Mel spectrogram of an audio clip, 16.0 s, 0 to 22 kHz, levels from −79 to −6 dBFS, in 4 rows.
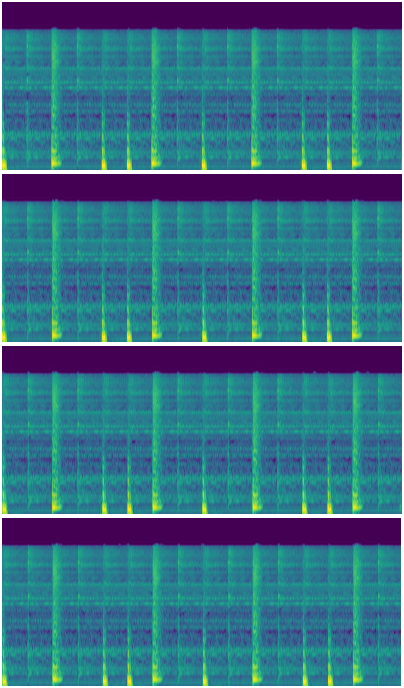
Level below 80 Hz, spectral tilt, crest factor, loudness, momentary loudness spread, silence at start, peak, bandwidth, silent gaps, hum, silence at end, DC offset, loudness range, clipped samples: -32 dBFS; -4 dB/octave; 18 dB; -17 LUFS; 9 LU; 0 s; 0 dBFS; 11.5 kHz; none; none; 0 s; under 0.1%; 0 LU; under 0.1%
